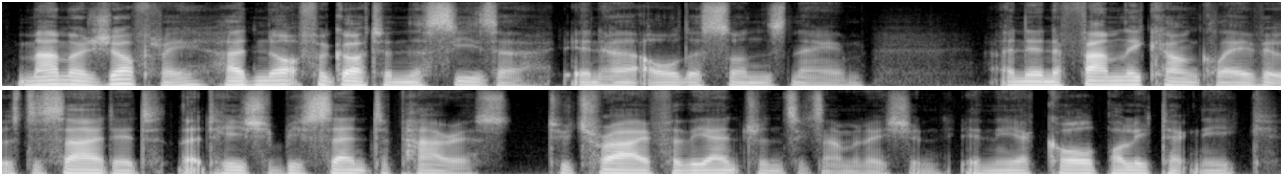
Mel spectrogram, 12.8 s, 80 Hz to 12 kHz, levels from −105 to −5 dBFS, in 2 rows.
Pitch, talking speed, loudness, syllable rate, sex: 100 Hz, 175 wpm, -22 LUFS, 5.4 syllables/s, male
